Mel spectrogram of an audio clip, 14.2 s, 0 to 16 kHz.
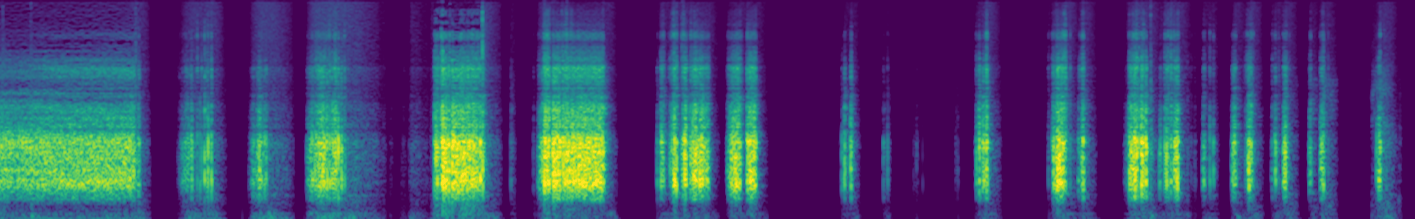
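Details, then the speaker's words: Sony AIR-7 receiver with the usual collapsing volume and squelch potentiometers. Intermittent hiss and bursts of scratchy crackle come and go as the control is turned, then drop to silence; a worn, collapsed potentiometer track. "okay we're gonna hit a bit of hiss so you can hear it it's intermittent that could be the squelch"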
